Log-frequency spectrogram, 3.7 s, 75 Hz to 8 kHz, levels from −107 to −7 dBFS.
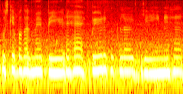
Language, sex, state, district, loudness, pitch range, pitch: Hindi, female, Jharkhand, Deoghar, -10 LUFS, 215-235 Hz, 230 Hz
